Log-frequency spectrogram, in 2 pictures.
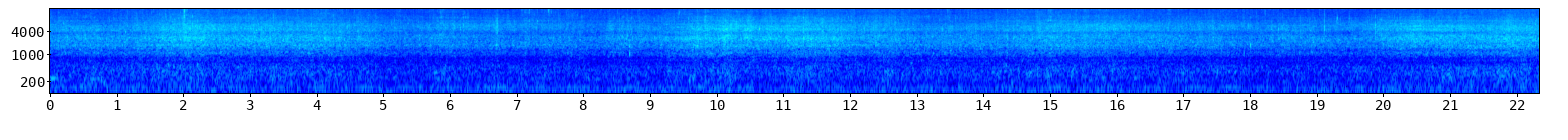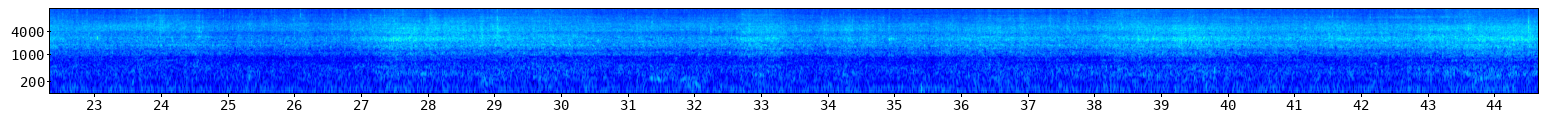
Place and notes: late aftrenoon sea, Novigrad - while reading, silently
Novigrad, Croatia, 16 July 2014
